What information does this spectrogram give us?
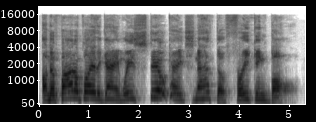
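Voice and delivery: high exasperated outburst, then slowed; calm turning angry. Real, not acted. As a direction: burst out high, then drag it slowly. Ranting about the bad snap.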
